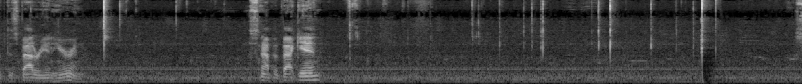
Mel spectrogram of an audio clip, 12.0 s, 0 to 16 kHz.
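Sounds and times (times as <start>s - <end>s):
steady low hum: 0.0s - 12.0s
sharp plastic snap: 10.4s - 10.8s.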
